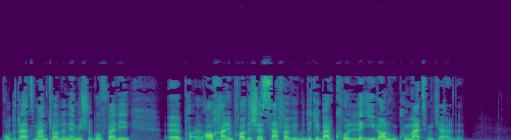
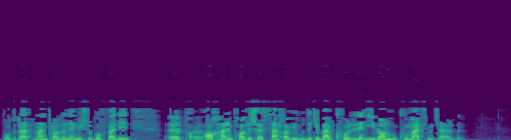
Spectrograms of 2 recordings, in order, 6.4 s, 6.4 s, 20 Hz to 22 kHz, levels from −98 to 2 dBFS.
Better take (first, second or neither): first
